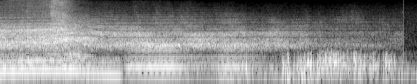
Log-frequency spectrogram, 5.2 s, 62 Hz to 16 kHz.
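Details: Subaru WRX, Tomei manifold, DW300 pump and DeatschWerks inline filter, after power loss; swapped back to stock coil packs, regapped plugs, new MAF and connector: strong, smooth pull with clean gear change, no stutter or cut-out; owner suspects the aftermarket coils needed a tune.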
